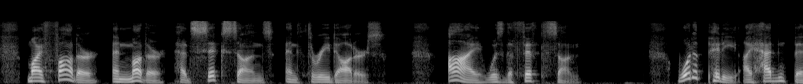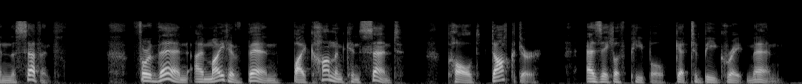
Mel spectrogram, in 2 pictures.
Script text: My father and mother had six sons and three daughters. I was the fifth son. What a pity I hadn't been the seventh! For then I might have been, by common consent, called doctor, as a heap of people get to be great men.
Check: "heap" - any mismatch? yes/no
yes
